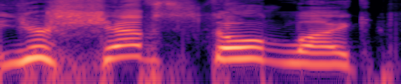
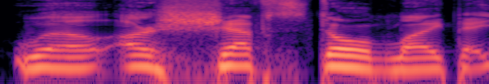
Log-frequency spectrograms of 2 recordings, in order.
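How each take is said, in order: First: Higher, slow incredulous echo; indignant echo. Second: Said in the usual way. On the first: Retold or imitated. Customer echoing the staff's excuse back at them, indignant. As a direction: throw it back in disbelief, stretched out.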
